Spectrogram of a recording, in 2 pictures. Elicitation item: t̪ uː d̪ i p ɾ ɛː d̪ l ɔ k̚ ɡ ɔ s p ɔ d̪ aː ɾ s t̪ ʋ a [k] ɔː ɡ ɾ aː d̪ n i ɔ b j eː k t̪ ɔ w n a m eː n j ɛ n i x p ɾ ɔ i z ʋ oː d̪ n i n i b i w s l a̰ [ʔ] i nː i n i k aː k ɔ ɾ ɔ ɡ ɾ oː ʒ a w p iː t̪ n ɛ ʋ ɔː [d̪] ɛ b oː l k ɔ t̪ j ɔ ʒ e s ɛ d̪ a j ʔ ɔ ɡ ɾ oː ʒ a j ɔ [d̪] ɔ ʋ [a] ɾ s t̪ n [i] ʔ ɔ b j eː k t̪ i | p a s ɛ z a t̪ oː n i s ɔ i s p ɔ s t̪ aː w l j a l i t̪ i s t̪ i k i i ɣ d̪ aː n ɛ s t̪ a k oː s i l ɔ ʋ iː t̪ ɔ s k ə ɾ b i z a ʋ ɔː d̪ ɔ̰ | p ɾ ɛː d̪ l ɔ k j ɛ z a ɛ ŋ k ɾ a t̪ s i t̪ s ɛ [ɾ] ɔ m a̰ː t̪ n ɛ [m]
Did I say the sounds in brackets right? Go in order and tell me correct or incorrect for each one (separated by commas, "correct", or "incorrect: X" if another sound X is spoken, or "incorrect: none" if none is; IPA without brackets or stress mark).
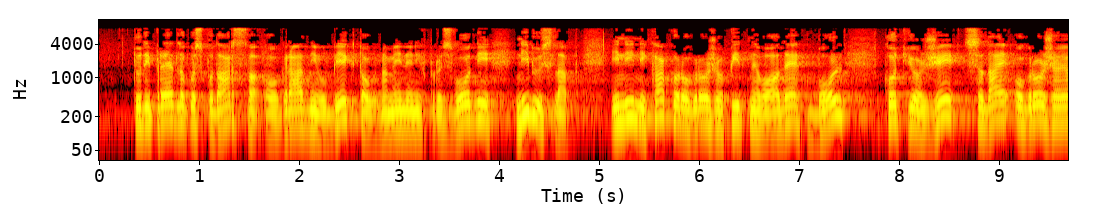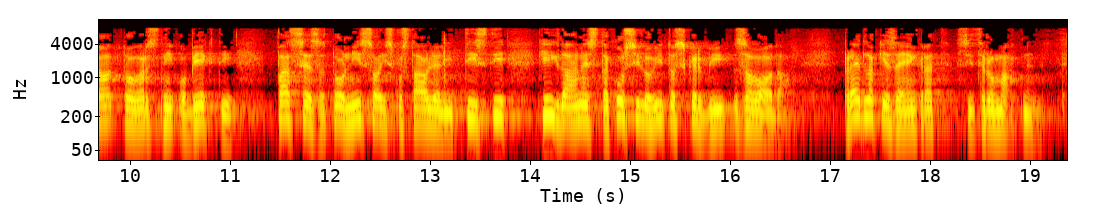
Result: incorrect: ʔ, incorrect: p, correct, incorrect: t̪, incorrect: ə, correct, correct, incorrect: n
